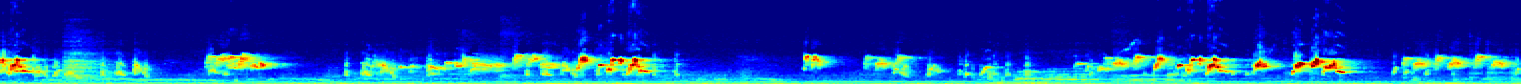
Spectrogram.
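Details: Decoy red-whiskered bulbul singing long runs of rapid chattering, warbled notes in clustered bursts, with brief quiet gaps and a low steady hum in the background.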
